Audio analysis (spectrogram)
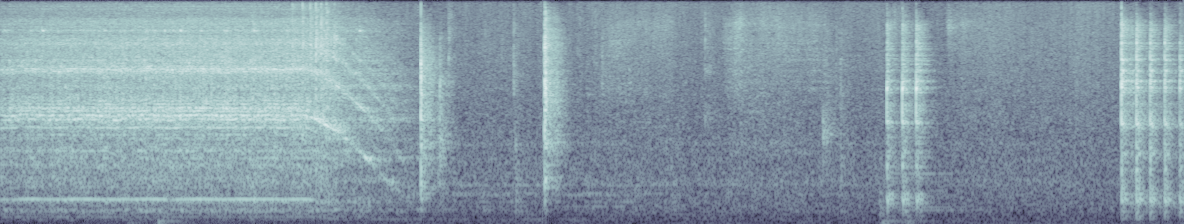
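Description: An electric mixer beating Greek butter cookie dough hums loudly and steadily, then winds down and stops, followed by sharp knocks and clatter from bowl and utensils, close by.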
